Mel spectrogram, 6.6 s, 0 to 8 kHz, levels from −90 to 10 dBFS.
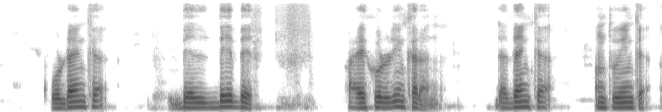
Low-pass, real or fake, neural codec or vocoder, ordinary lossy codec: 7.2 kHz; fake; codec, 16 kHz in and 24 kHz out, 1 kbps, XY-Tokenizer; none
